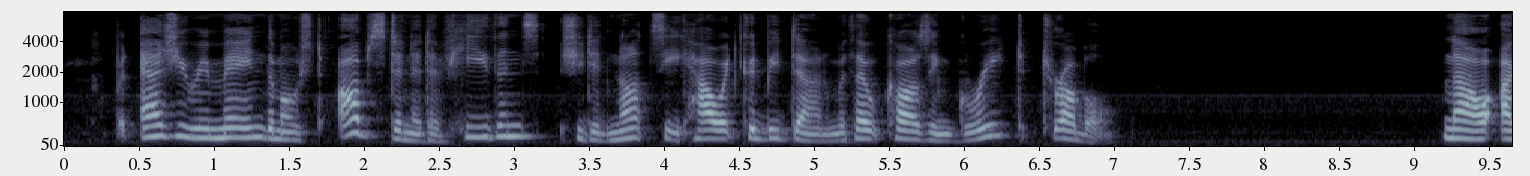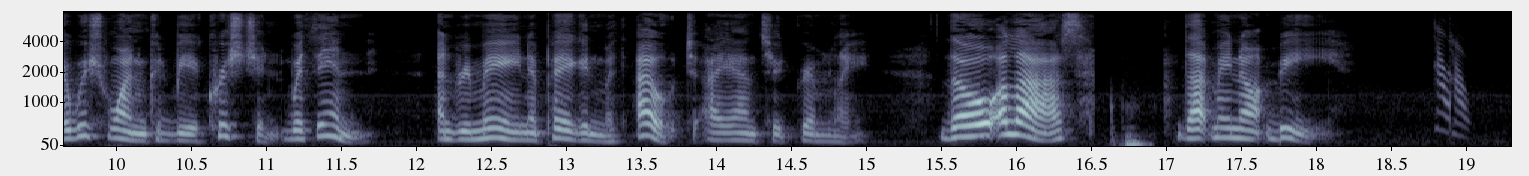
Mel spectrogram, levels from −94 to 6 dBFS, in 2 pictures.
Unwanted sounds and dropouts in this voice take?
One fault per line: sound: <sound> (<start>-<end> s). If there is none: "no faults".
sound: thud (16.6-16.9 s)
sound: chirp (18.8-19.1 s)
